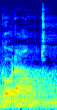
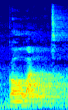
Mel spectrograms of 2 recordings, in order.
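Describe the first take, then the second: First: A T sound joins the two words. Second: A W glide joins the two words. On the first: The speaker calls it wrong. "students put an imaginary T or D sound in there" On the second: The speaker calls it right. "the connector is naturally the O"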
